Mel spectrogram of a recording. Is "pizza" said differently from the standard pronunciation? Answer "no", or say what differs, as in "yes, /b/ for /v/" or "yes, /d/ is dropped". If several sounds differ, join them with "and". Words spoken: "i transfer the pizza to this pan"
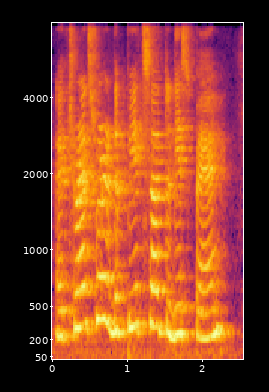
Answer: no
